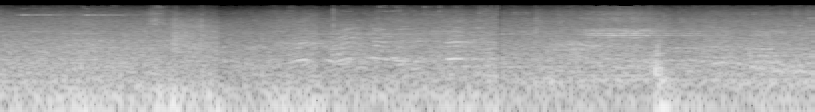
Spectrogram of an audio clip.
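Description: Outdoor city street ambience: steady road traffic noise with faint distant voices.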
